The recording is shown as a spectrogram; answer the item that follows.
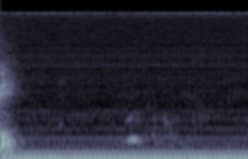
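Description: Steady electrical mains hum: a low buzz with a stack of evenly spaced overtones, holding at one level.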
